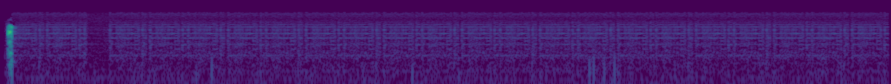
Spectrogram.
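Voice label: police department, scanner audio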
